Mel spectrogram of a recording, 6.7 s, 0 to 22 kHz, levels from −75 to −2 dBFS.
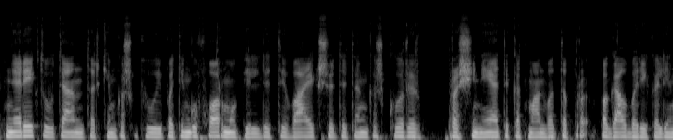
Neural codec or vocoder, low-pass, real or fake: none; 14.4 kHz; real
